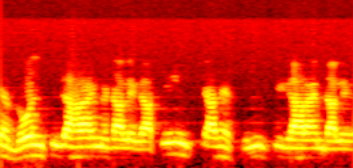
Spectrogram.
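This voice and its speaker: A man's voice with fairly even intonation. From Gorakhpur, India. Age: 70s. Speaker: grassroots innovator. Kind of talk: interview answer.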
